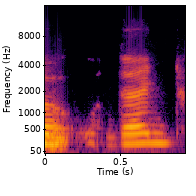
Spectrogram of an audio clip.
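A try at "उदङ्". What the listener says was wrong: उदड होगा कि उदंग होगा? उदंग. जी, उदड नहीं, ड नहीं है ना, वो अंग है, तो उदंग.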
